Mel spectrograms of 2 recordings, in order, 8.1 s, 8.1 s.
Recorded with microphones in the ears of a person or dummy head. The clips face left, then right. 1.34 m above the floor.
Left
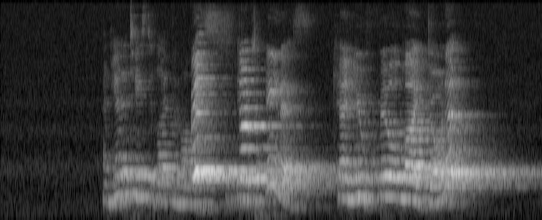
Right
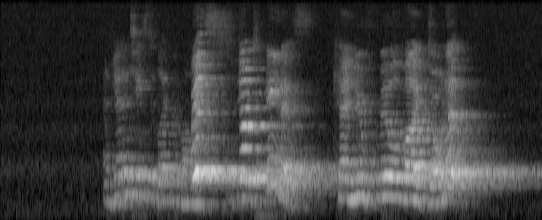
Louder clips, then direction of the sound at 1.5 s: Left 1 dB; 75° left (ahead or behind).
